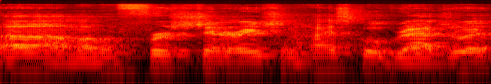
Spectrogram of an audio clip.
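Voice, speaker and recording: A man with a Pacific Northwest accent speaks at a moderate pace with a fairly low pitch. His intonation is flat and monotone, and audible room echo is present. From Portland, Oregon. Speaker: scholarship program administrator. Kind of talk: panel interview.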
